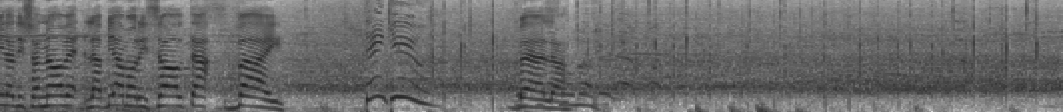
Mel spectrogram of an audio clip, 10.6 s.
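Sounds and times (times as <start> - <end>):
speech: 0.0 - 3.0, 3.7 - 4.4, 5.1 - 6.3
crowd applause: 0.0 - 10.6
crowd cheers and whoops: 2.4 - 10.6.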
